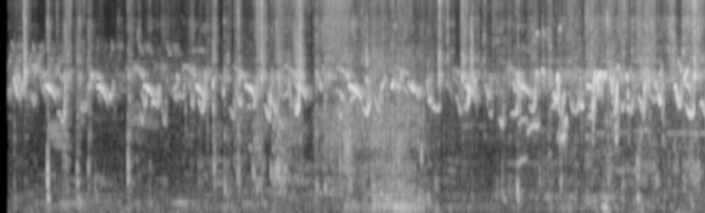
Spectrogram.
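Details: Black francolin chicks, called Irani teetar or ringneck francolin, in a nursery setting. Many chicks give a continuous chorus of high, thin, rapid cheeping chirps, overlapping densely. Occasional clicks and a soft rush of noise sit beneath them.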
